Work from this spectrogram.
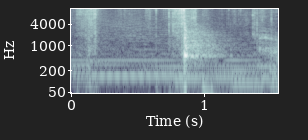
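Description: A knife slices an onion in half on a cutting board with one crisp chop near the middle, set against a quiet kitchen background, with no talking.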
